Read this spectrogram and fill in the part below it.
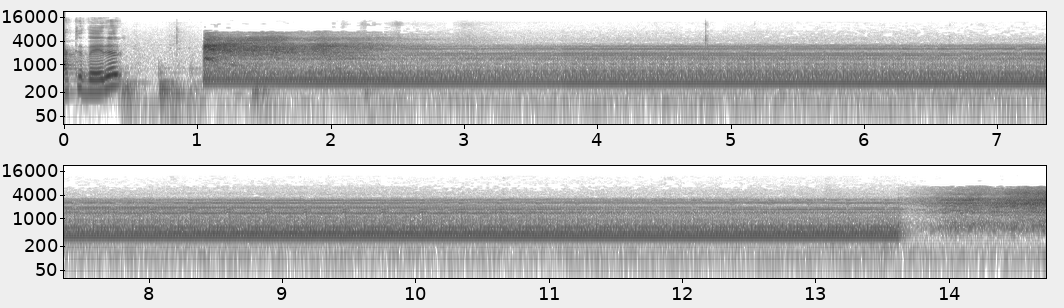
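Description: A toy lightsaber hums steadily.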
